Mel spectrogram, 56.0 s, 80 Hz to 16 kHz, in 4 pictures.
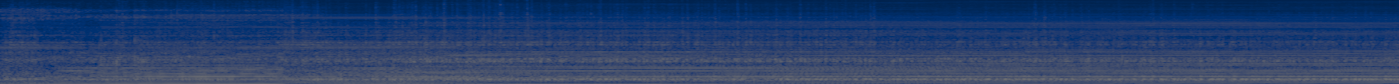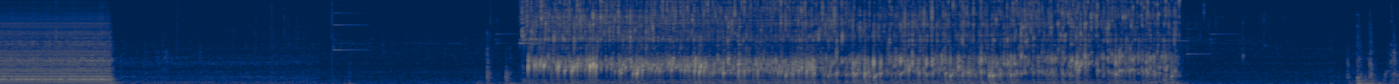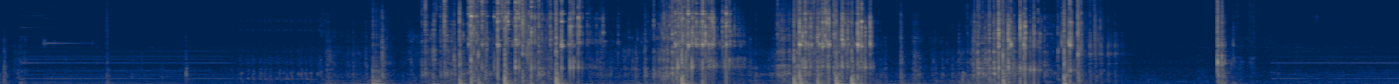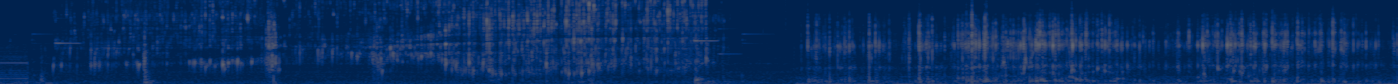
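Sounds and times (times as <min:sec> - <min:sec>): coffee machine pouring: 0:00.0 - 0:15.2, 0:19.2 - 0:25.9, 0:32.1 - 0:36.8, 0:37.5 - 0:39.2, 0:42.5 - 0:49.1, 0:50.0 - 0:55.9.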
